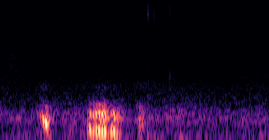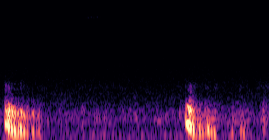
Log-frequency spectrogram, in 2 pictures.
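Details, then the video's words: Senior cat named Mittens asleep and having happy dreams, snoring with a low purring rumble; soft bursts come in slow irregular breaths, roughly one every two seconds, separated by quiet gaps. "Mittens' Purring Snores"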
